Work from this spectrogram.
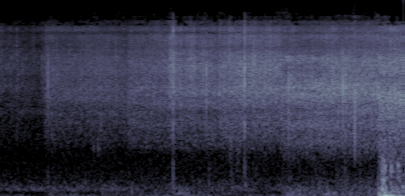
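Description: Halved morel mushrooms laid face down in a pan over a campfire sizzle steadily, a bright crackling hiss that builds slightly with a few pops and a clank at the end, no talking.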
